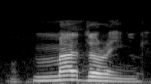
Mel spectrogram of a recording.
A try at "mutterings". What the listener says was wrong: give me an S there at the end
